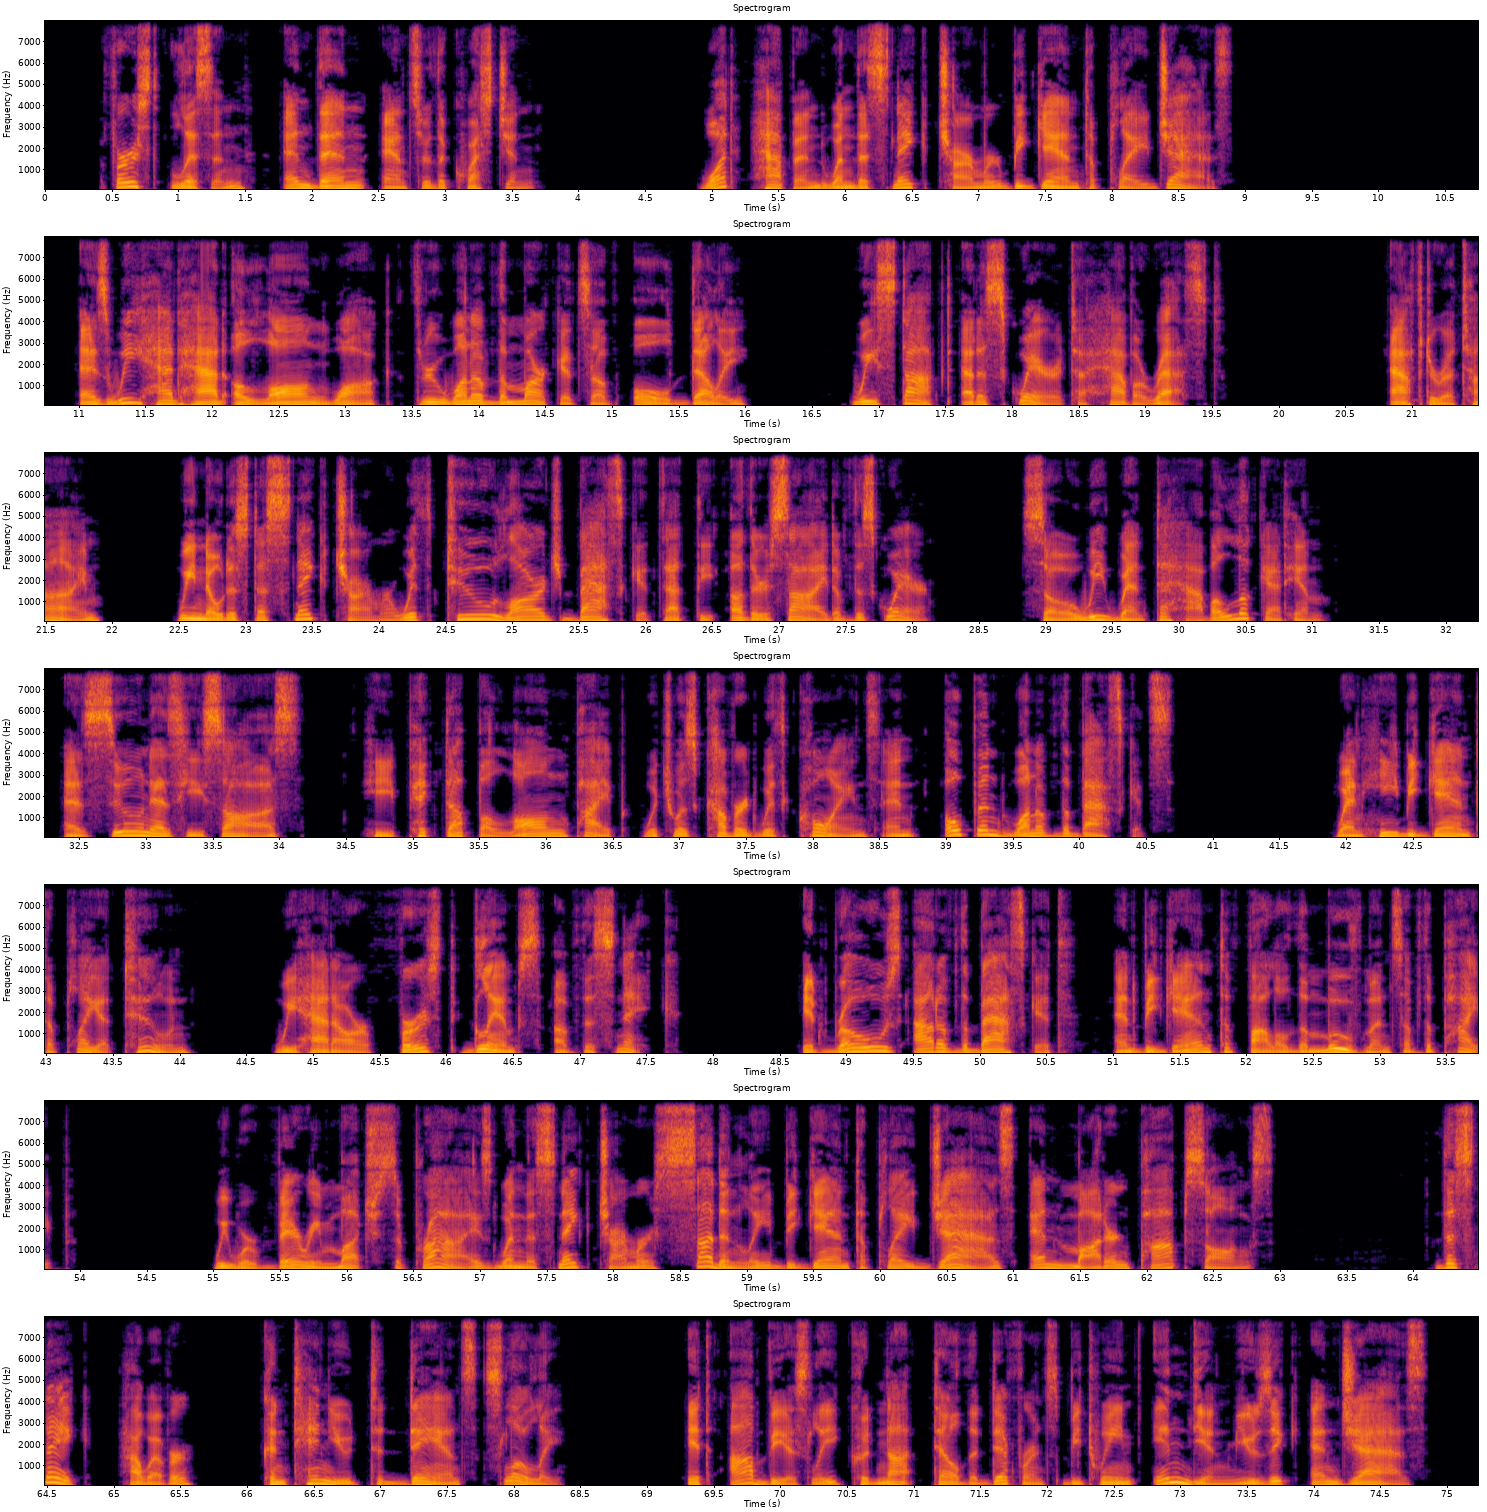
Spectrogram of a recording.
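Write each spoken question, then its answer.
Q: What happened when the snake charmer began to play jazz?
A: The snake continued to dance slowly; it could not tell the difference between Indian music and jazz.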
